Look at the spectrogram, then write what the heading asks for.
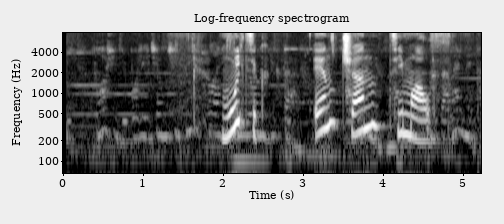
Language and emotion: Russian, neutral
